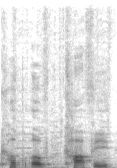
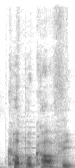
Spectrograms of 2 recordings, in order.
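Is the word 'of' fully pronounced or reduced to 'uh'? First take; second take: fully pronounced; reduced. First: The word 'of' is fully pronounced. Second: The word 'of' is reduced to 'uh'. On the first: "instead of cup of coffee" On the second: "we take the word of and just make the uh sound"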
